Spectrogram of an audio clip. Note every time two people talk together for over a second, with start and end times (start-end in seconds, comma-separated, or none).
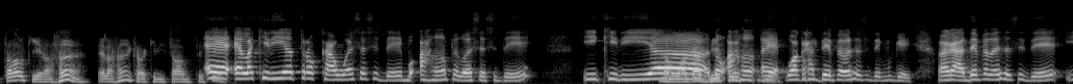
6.6-7.8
